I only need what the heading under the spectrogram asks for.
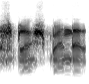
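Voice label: "splash bandit", English speech; Allied Flight; DCS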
